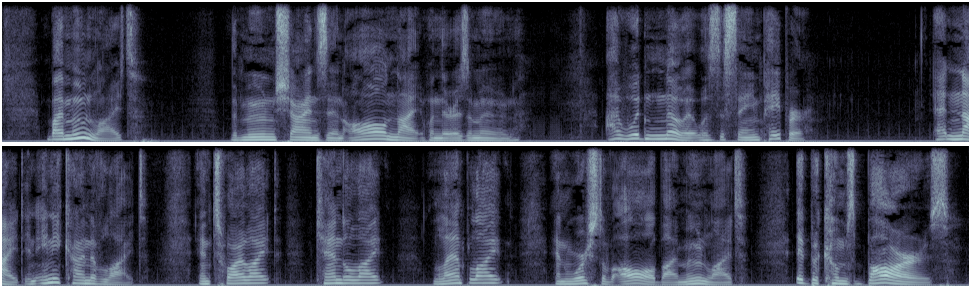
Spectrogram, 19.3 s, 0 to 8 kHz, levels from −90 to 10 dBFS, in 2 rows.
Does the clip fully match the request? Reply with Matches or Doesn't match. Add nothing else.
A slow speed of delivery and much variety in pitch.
Matches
